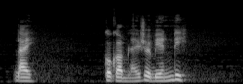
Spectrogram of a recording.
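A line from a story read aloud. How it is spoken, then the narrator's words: Snapping irritably. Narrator (Vietnamese): hắn gắt với em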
